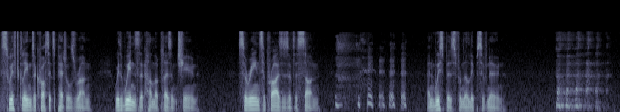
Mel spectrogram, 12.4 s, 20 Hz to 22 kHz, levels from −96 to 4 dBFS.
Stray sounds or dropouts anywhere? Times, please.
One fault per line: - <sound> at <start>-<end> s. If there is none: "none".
- laugh at 6.7-8.2 s
- laugh at 11.1-12.2 s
